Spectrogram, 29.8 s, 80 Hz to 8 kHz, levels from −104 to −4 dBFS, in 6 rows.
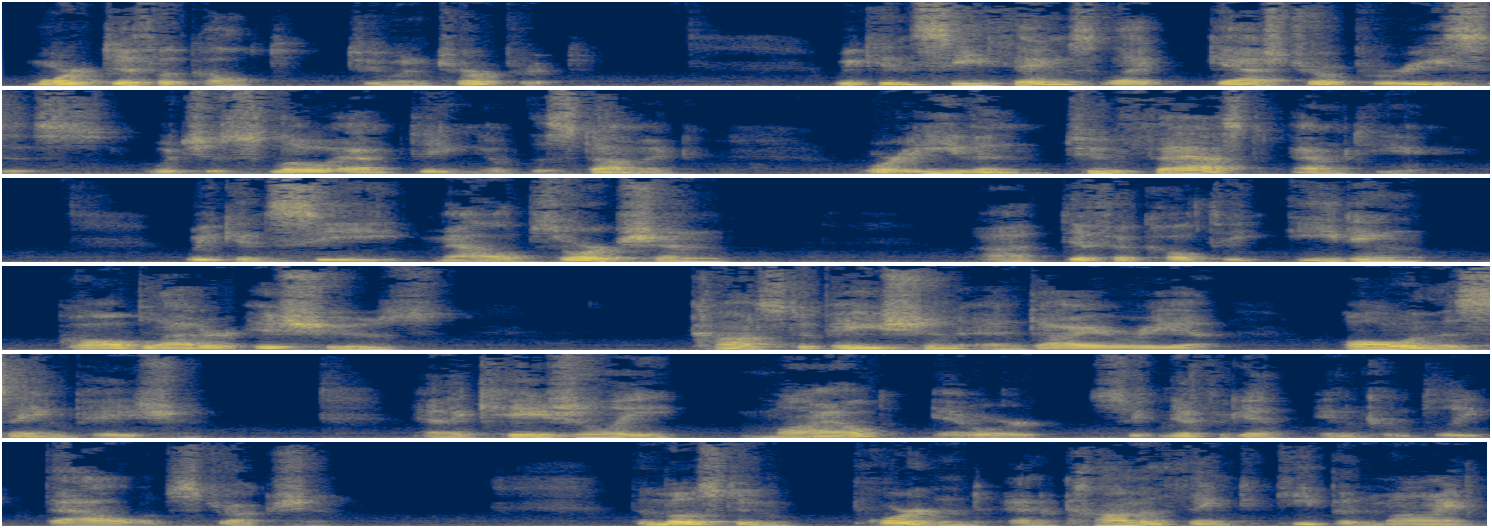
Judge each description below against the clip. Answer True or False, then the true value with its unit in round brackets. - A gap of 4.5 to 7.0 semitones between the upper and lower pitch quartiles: True (5.6 semitones)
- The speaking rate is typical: False (115 wpm)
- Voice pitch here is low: True (105 Hz)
